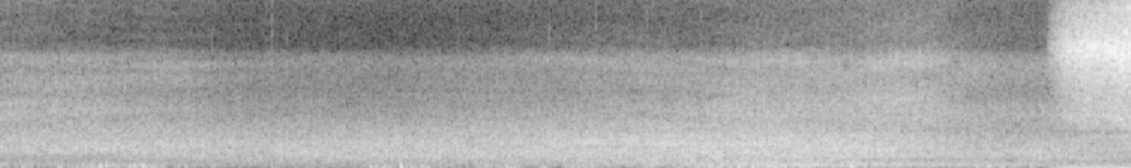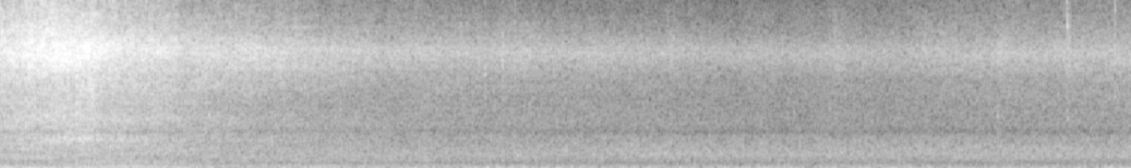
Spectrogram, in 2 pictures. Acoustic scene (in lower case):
street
